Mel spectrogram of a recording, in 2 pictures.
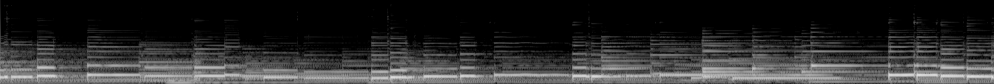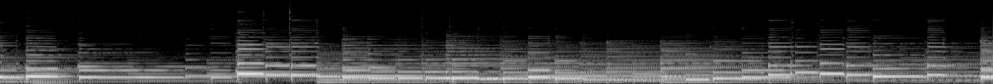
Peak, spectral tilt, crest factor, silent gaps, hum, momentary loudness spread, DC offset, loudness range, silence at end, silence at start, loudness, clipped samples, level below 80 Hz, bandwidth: -2 dBFS; -9 dB/octave; 14 dB; none; none; 10 LU; under 0.1%; 4 LU; 0 s; 0 s; -17 LUFS; under 0.1%; -48 dBFS; 8 kHz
